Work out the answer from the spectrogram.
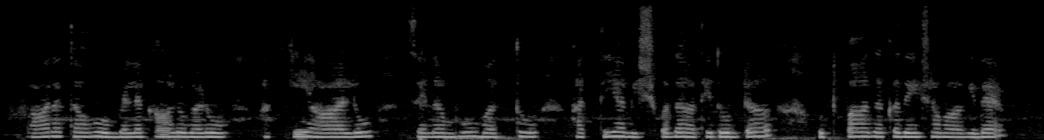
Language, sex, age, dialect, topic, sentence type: Kannada, female, 25-30, Central, agriculture, statement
